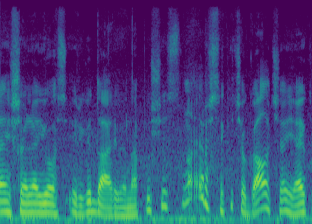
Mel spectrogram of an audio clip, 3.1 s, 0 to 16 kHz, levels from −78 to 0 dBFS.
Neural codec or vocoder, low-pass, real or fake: none; 14.4 kHz; real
